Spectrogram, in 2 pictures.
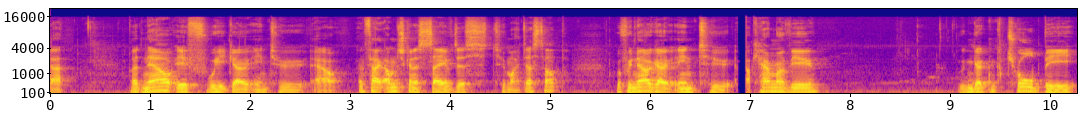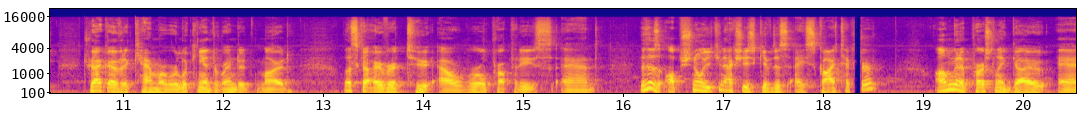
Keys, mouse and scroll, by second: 1.3 KP_0, 1.9 ctrl+s, 5.9-9.4 right drag, 5.9 z, 9.4 ctrl+b, 9.6 ctrl+right drag, 9.7 right click, 10.7 middle click, 10.7-11.8 right drag, 11.8-14.6 drag, 14.6 middle click, 14.7-16.5 drag, 16.5-20.5 middle drag.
